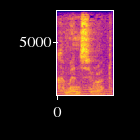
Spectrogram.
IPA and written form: kəˈmen.sjər.ət (Commensurate)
